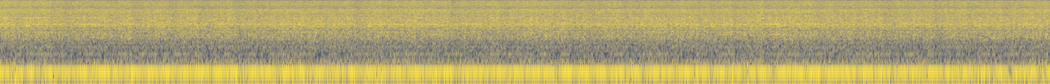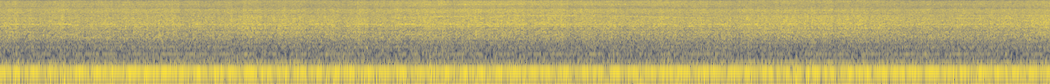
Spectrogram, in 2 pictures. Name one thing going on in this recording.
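Tyres roll on the road with a steady rush.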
